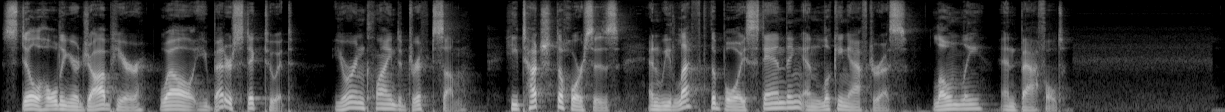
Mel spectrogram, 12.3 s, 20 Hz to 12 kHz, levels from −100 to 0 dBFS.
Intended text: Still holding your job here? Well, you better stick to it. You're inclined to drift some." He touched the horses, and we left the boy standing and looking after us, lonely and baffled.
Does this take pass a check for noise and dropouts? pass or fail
pass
